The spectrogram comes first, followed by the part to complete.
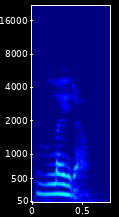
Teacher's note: So it ends with the schwa sound. And the T sound is sort of somewhere between a T and a D. · we don't tend to say the R sound, at the end, so this becomes 'latuh'. So it ends with the schwa sound.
